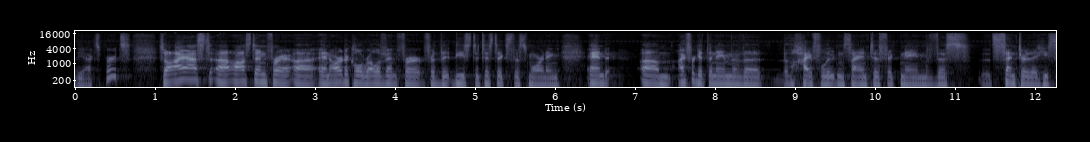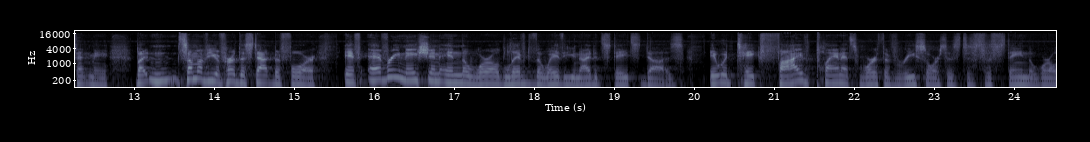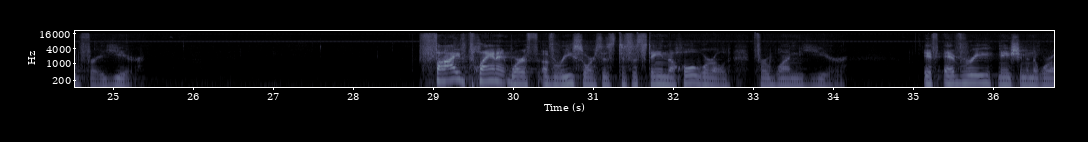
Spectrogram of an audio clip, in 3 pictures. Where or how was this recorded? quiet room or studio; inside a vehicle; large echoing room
large echoing room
